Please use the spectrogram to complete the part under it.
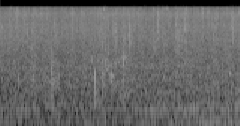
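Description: Hail falls steadily during a hailstorm, a dense continuous patter of ice striking surfaces with a few sharper individual hits, loud and close throughout.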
